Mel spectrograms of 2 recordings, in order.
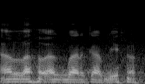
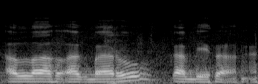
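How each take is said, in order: First: Akbar ends without any added vowel. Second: Akbar ends with an added u vowel. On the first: It can sound like a second takbir. The speaker calls it wrong. "Dia baca Allahu Akbar kabira" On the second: It is a single phrase of praise, not a second takbir. The speaker calls it right. "Dia tak baca Allahu Akbaru kabira"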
